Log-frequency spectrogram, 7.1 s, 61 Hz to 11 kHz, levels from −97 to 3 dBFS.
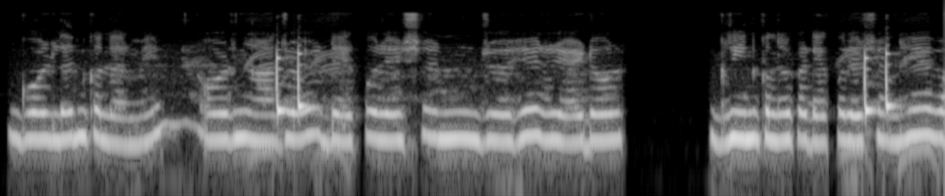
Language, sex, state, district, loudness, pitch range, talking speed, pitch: Hindi, female, Bihar, Sitamarhi, -21 LUFS, 270-290 Hz, 150 wpm, 275 Hz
